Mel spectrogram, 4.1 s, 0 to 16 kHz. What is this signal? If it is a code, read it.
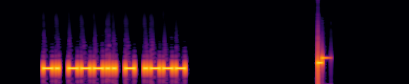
Morse code, heard as a keyed tone, about 36 wpm, 700 Hz. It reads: N8TJ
